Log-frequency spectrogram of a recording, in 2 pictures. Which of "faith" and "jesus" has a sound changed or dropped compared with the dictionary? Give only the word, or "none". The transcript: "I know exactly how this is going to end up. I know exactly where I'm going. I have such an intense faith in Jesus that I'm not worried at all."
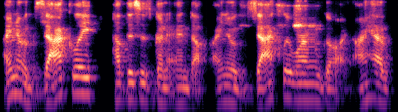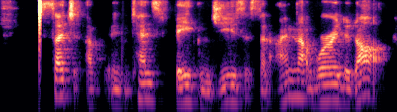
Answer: none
